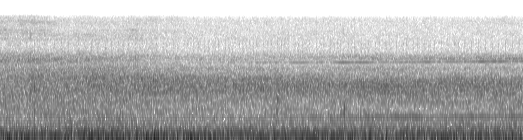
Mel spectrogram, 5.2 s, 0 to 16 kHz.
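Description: Wind rumbling and hissing over the camera microphone, with the faint steady whine of a foamboard RC plane's Grayson Hobby 1500 Kv electric motor and 8x3 propeller flying overhead.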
